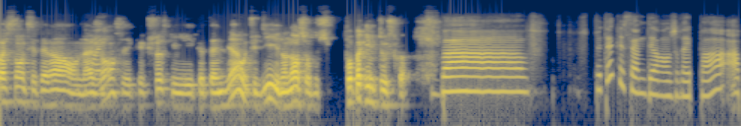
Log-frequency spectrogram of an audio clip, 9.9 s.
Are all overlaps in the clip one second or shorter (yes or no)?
yes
